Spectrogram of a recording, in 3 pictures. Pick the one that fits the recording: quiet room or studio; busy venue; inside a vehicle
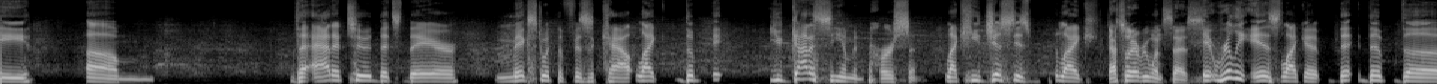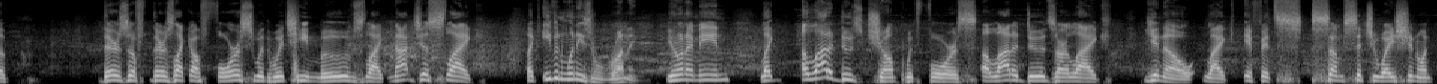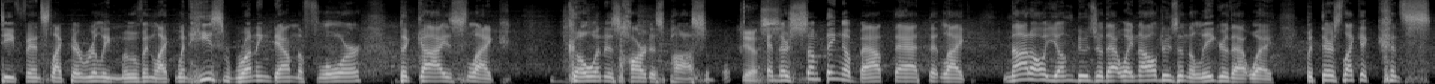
busy venue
